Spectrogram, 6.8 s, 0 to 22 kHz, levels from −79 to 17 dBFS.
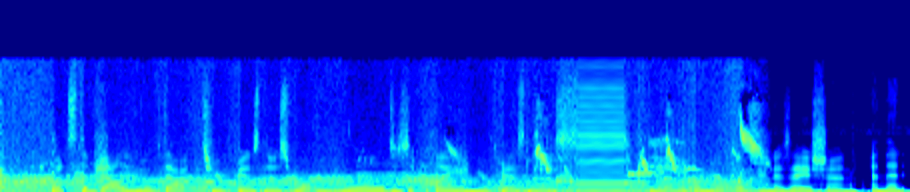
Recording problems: squashed, flat; somewhat
animal sounds; loud; throughout; 2 dB below the speech
audio freezing; at 4.5 s

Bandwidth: 15 kHz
